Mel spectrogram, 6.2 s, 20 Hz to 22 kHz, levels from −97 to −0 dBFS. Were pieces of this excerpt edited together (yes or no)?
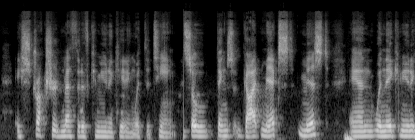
yes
